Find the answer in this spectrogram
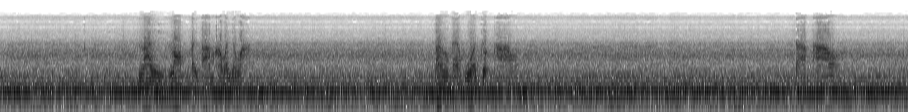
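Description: A steady, loud low hum with hiss runs under a man's voice. He speaks Thai in three short phrases about three seconds in, about nine seconds in and near the end, with long pauses between them.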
